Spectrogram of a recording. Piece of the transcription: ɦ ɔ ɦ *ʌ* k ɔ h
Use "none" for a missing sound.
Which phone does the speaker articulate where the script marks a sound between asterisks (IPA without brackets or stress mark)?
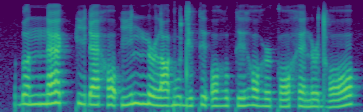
ə˞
